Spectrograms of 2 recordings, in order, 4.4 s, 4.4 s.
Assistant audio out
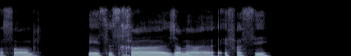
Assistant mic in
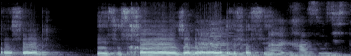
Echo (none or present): present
